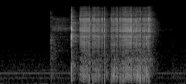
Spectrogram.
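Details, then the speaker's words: MIG welding on car body sheet metal left deliberately poorly prepared: a short burst of harsh, irregular arc crackle as the unstable arc burns through the sheet. "Tu vois déjà, ça perce. T'entends, cette espèce de crépitement, il est pas bon."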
